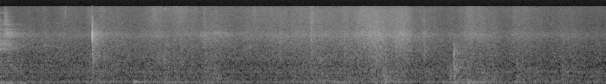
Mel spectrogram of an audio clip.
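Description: A coat rustles as a man puts it on.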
